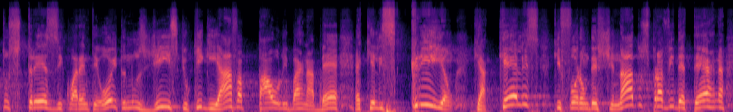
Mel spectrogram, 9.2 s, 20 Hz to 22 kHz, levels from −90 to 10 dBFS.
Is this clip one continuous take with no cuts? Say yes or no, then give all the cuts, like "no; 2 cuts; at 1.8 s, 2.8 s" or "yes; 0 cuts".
yes; 0 cuts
